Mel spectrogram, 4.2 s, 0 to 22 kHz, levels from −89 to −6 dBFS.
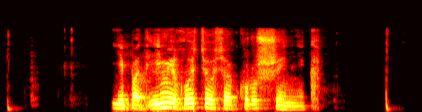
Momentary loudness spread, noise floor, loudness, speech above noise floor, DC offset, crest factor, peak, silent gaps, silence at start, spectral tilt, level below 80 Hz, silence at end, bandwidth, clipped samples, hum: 16 LU; -60 dBFS; -15 LUFS; 45 dB; under 0.1%; 16 dB; -2 dBFS; none; 1.15 s; -6.5 dB/octave; -56 dBFS; 1.05 s; 8 kHz; under 0.1%; none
